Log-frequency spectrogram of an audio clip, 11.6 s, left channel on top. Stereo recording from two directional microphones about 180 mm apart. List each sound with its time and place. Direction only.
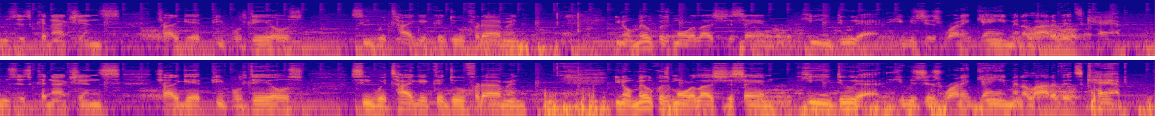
0.0 s speech: 10° right (ahead or behind)
3.5 s speech: 40° right (ahead or behind); by 5.2 s 20° right (ahead or behind)
5.6 s speech: 40° right (ahead or behind)
9.0 s speech: 25° right (ahead or behind)
10.8 s speech: 40° right (ahead or behind)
